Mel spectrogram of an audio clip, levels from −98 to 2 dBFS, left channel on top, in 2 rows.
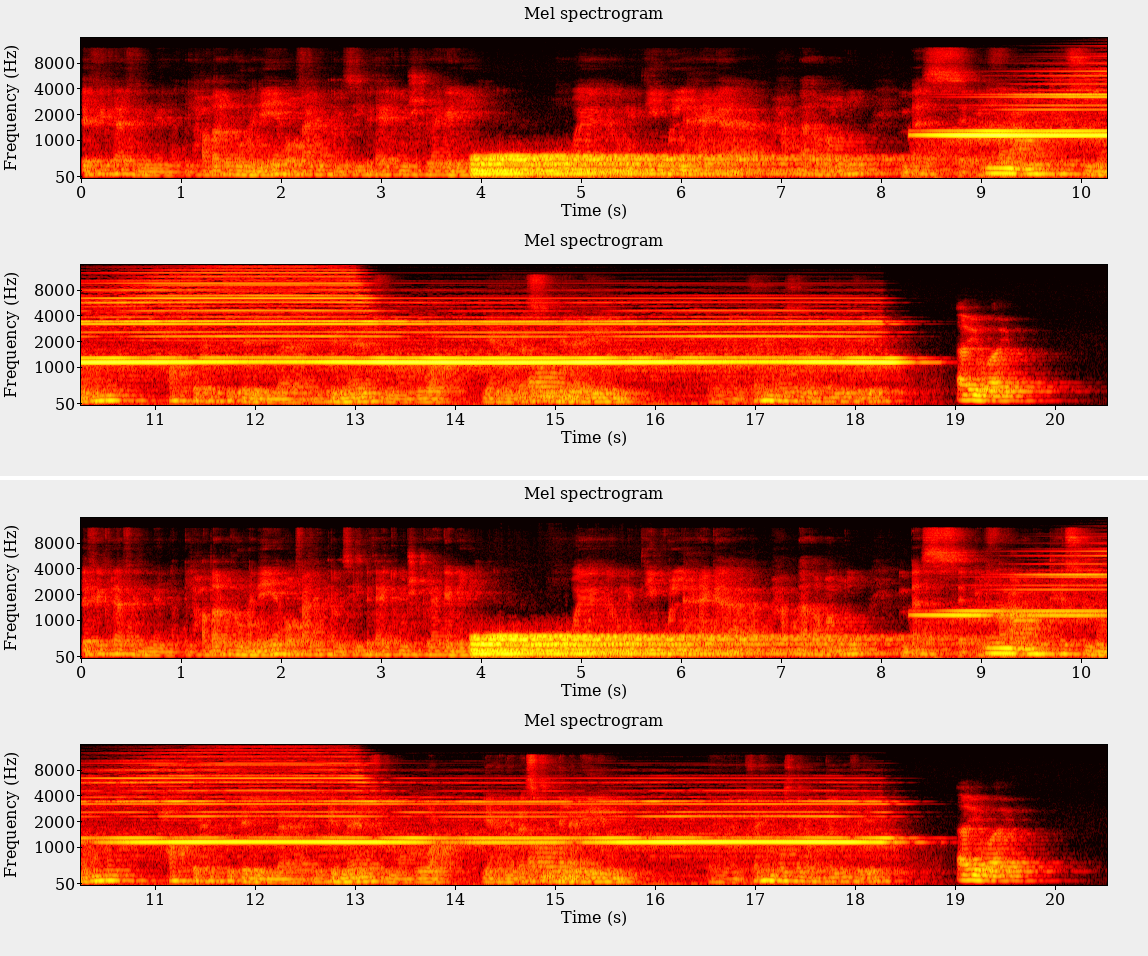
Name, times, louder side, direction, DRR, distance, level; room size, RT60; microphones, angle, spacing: voice 1, 0.0-4.1 4.7-10.7 11.0-15.8 16.5-18.3, equal, 40° right, -2 dB, 5.5 m, -36 dB
sound 1, 3.9-9.0, right 2 dB, 80° right, 1.8 m, -27 dB
sound 2, 8.3-18.7, left 5 dB, 25° left, 2.0 m, -22 dB
voice 2, 9.0-9.5 14.7-15.2 19.0-19.6, equal, 45° left, 1 dB, 6.1 m, -29 dB
23.0 x 15.0 x 8.9 m, 1.1 s
head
